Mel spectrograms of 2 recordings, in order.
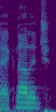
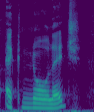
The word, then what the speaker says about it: acknowledge: and they think it's acknowledge. But it's not acknowledge, it's acknowledge like college.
